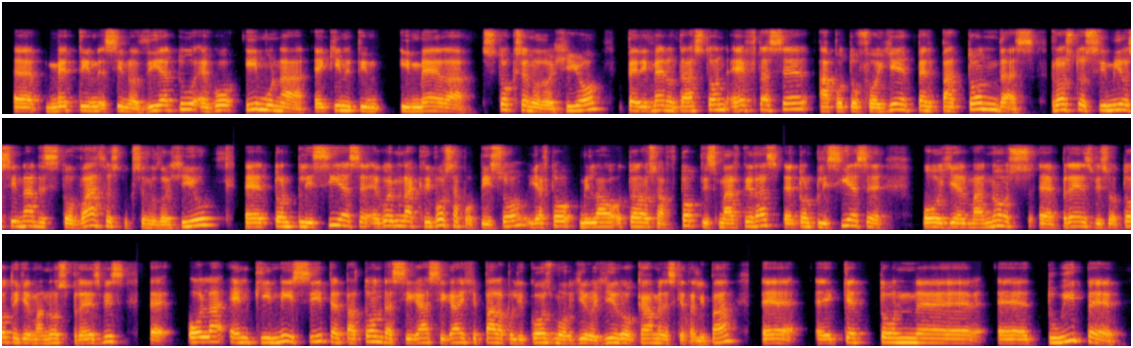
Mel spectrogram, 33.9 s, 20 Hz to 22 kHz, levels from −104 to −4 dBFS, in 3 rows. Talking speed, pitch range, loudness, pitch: 135 wpm, 145-175 Hz, -20 LUFS, 155 Hz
